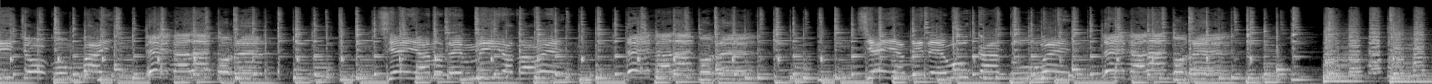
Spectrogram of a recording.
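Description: Salsa band playing an instrumental stretch, horns over bass and percussion. The band stops for a short break about thirteen seconds in, then comes back in.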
